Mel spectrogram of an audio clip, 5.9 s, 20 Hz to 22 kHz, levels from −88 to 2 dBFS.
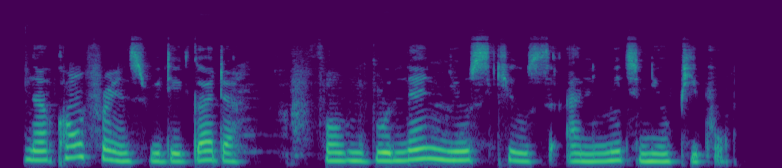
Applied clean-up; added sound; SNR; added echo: neural mask model DeepFilterNet 3.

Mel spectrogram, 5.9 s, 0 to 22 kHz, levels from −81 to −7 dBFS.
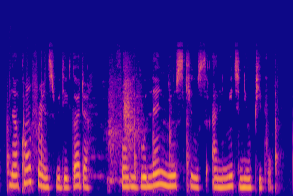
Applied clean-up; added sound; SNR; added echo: none; Knock; 18 dB; none.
